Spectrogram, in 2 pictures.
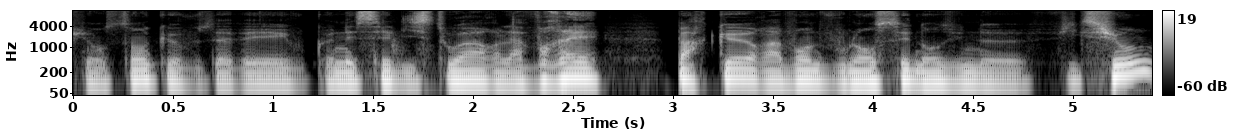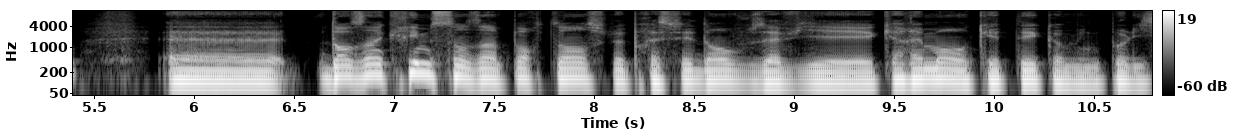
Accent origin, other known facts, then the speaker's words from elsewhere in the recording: Nantes, Pays de la Loire, France; Ouais, surtout, je suis nantais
